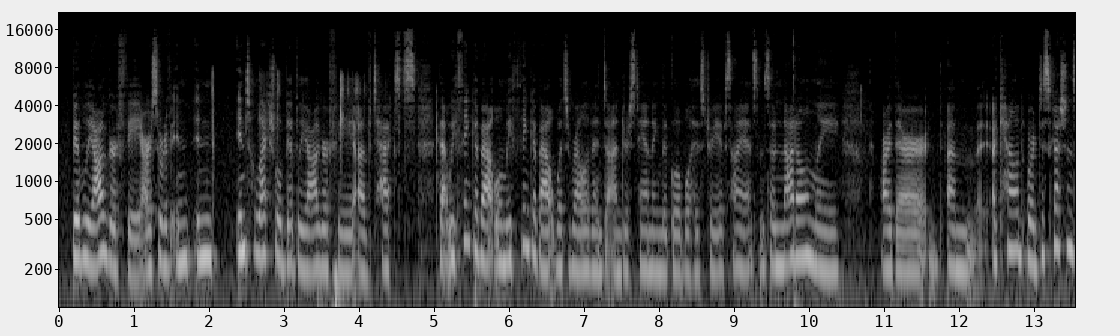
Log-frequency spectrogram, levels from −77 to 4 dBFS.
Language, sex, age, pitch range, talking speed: English, female, 30-49, 200-240 Hz, 165 wpm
